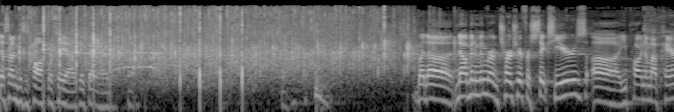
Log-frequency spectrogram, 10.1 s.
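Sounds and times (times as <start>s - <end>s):
speech: 0.0s - 2.2s, 4.2s - 5.0s, 6.2s - 10.1s
audience applause: 0.0s - 6.3s.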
